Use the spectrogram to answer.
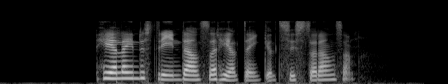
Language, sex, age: Swedish, female, 19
